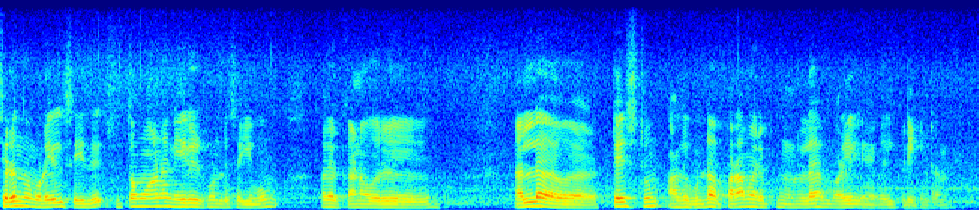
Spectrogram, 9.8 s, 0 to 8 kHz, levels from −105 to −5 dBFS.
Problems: none marked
